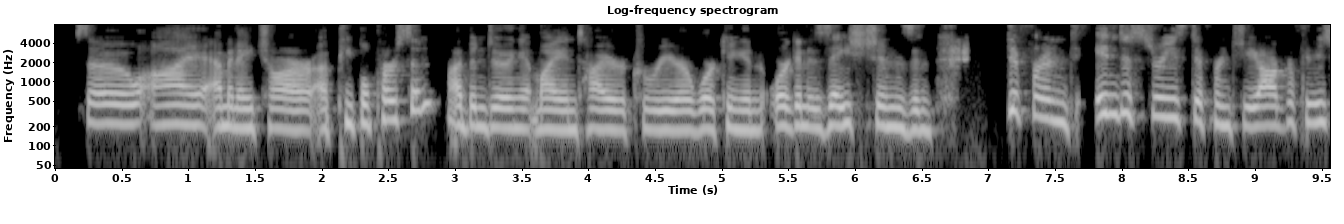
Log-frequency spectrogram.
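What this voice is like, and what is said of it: American accent. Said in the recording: “You can tell I have an American accent”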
